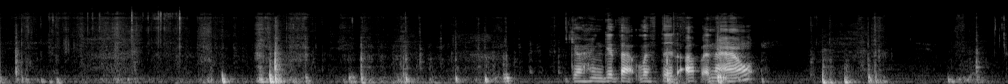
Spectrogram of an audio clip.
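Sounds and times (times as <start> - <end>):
rustling packaging: 0.0 - 5.8.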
